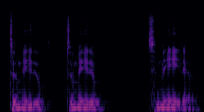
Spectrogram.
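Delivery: tomato with a breathy T release; aspirated T. Shown as a demonstration. Teacher drilling the American tomato, aspirated. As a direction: repeat tomato with a puff of air on the T.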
